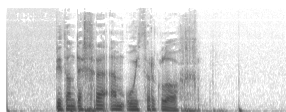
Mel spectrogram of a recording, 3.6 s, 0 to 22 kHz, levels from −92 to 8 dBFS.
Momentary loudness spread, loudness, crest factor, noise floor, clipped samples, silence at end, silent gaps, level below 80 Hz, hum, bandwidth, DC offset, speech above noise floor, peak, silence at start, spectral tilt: 21 LU; -24 LUFS; 20 dB; -62 dBFS; under 0.1%; 0.55 s; none; -38 dBFS; none; 15 kHz; under 0.1%; 39 dB; -6 dBFS; 0.1 s; -6.5 dB/octave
